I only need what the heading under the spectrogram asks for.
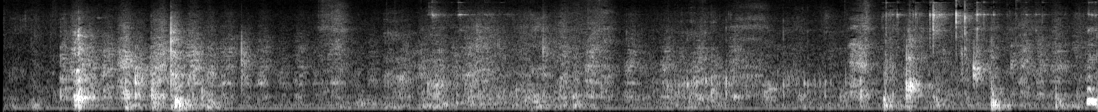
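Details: A French bulldog and a Rottweiler five times her size play noisily, the bulldog dominating, trading quick breathy pants, snuffles and brief rasping bursts, with low steady growling hard to pick out among the scuffling.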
